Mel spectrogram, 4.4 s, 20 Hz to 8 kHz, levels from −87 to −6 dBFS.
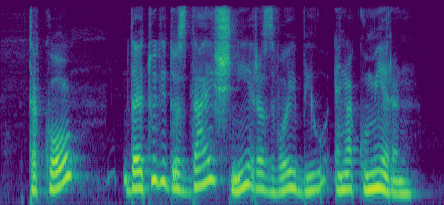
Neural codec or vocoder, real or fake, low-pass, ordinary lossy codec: none; real; 7.2 kHz; AAC, 48 kbps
